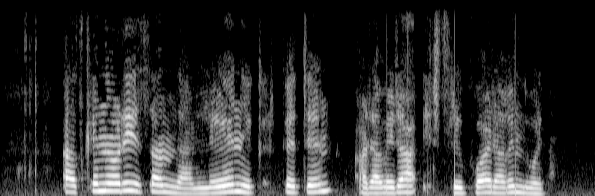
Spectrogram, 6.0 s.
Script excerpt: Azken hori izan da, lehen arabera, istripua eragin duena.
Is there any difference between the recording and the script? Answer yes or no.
yes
